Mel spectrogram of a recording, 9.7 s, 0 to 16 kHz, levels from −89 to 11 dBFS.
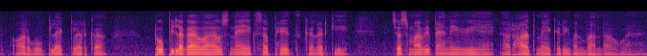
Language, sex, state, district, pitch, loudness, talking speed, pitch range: Hindi, male, Bihar, Purnia, 105 Hz, -22 LUFS, 155 wpm, 100-110 Hz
